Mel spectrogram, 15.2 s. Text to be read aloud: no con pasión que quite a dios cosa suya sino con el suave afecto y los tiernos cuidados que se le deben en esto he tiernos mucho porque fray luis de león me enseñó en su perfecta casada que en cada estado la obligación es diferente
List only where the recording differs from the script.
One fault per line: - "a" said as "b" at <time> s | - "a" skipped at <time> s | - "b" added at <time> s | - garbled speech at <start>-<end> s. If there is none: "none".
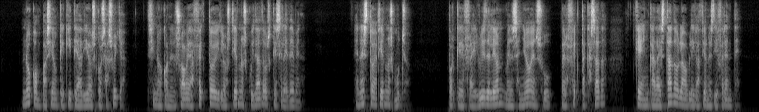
none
